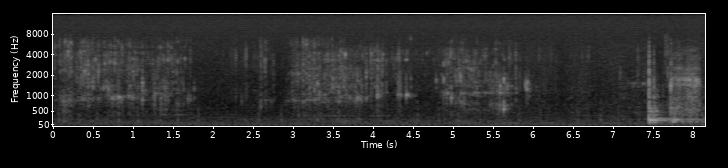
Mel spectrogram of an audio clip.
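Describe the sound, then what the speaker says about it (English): A drink is poured into glasses in a saloon, with a fizzy liquid stream rising and falling in bursts and a short clink near the end. No one speaks. "The barkeeper poured everyone around a sarsaparilla"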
